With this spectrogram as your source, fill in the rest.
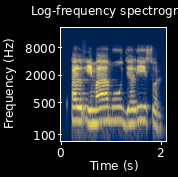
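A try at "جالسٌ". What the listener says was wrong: Jangan panjang jalisun.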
